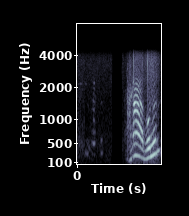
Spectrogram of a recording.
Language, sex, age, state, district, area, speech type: Bengali, male, 30-45, West Bengal, Howrah, urban, conversation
